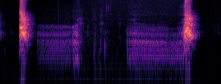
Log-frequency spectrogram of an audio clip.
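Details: Yorkshire Terrier tussling with a hairbrush gives a sharp bark, a low growl, a pause with small clicks, another sustained growl, and closes with a second loud yap.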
